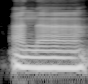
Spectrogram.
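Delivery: usual speaking voice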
